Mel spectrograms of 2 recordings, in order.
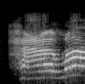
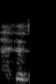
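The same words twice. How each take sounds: First: It is said very loudly. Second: It is said very quietly.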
